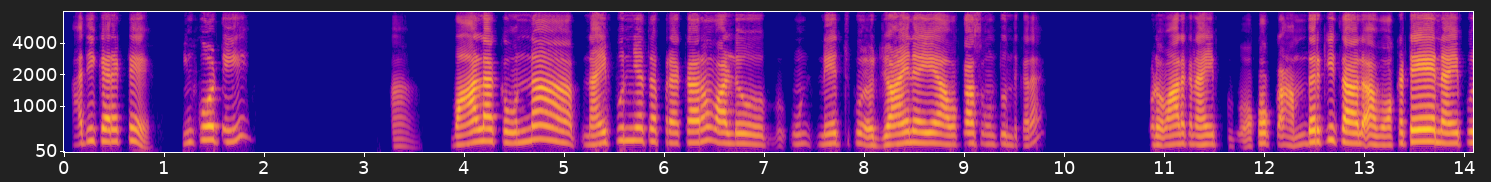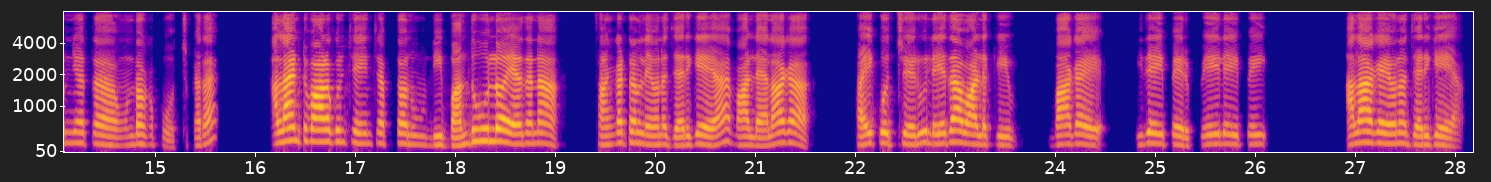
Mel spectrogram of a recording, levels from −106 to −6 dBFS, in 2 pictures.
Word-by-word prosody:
అది 250 +5 -7
కరెక్టే. 255 +1 -1 0.5
ఇంకోటి 285 0 -2 1.6
ఆ! - - -16 0.6
వాళ్ళకు 240 +5 +3
ఉన్న 250 +5 -5 0.6
నైపుణ్యత 265 +6 -4
ప్రకారం 230 +3 -1
వాళ్ళు, 215 -1 0 0.6
ఉన్ 210 - -19 0.2
నేర్చుకొ 215 +1 -9 0.3
జాయినయ్యే 220 +2 +2
అవకాశం 210 +2 -4
ఉంటుంది 190 -1 -15
కదా! - - -12 1.1
ఇప్పుడు 185 -1 -4
వాళ్ళకి 200 +1 +1
నై 185 +1 0 0.4
ఒక్కొక్క 215 +6 -6 0.2
అందరికీ 240 - -1
చాలా 220 -2 +6 0.2
ఒకటే 225 +6 +2 0.2
నైపుణ్యత 220 0 -3 0.3
ఉండకపోవచ్చు 185 -8 -5
కదా! 170 - -2 0.7
అలాంటి 265 +3 +7
వాళ్ళ 250 0 +10
గురించి 245 -1 -5
ఏం 210 - -9
చెప్తావు 210 0 -2
నువ్వు? 185 -1 -12
నీ 185 - -1
బంధువుల్లో 255 +9 +3
ఏదైనా 215 +1 +1 0.5
సంఘటనలేవైనా 195 -1 -1
జరిగాయా 180 +1 0 0.2
వాళ్ళెలాగా 180 +6 +2 0.6
పైకొచ్చారు? 210 0 -1
లేదా 215 +4 +4
వాళ్ళకి 190 -2 +1 0.6
బాగా 200 +1 +1 0.6
ఇదైపోయారు 200 -5 -3
ఫెయిలయిపోయి 200 0 -6 0.9
అలాగేవైనా 220 -2 +4
జరిగాయా? 180 -4 -3
215 Hz, 95 wpm, -24 LUFS, 190-230 Hz, 1.6 s, వాళ్ళ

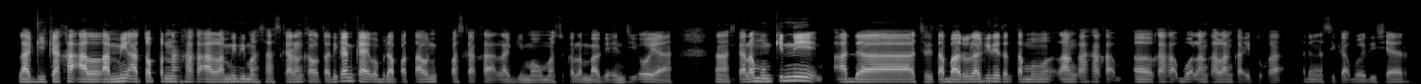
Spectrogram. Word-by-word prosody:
lagi 120 0 +1
Kakak 125 0 +4
alami 125 +3 +4
atau 130 +1 +3
pernah 135 -1 -4
Kakak 125 -2 -1
alami 120 +3 0
di 125 - -6
masa 115 0 -5
sekarang 120 +2 -1
kalau 115 -2 -4
tadi 110 +1 -5
kan 160 +5 +6
kayak 135 -6 +5
beberapa 115 +1 -4
tahun 120 +3 -5
pas 120 -1 -8
Kakak 110 -2 -6
lagi 105 -1 -9
mau 105 0 -11
masuk 105 0 -11
ke 110 - -10
lembaga 105 0 -6
NGO, 110 +4 -10
ya. 95 - -2 0.4
Nah, - - -3
sekarang 115 +6 0
mungkin 145 +5 0
nih 180 -1 +10 0.2
ada 125 0 0 0.6
cerita 120 -1 -4
baru 120 0 +3
lagi 130 +2 +2
nih 140 - +4
tentang 120 0 -5 0.3
langkah 120 0 -2
Kakak, - - -9
eee, 120 -1 -4
Kakak 120 0 -3
buat 125 - -8
langkah-langkah 115 -1 -3
itu, 110 - -15
Kak, 110 -1 -10 0.2
ada 120 - -16
nggak 105 - -15
sih, - - -16
Kak? - - -6
Boleh 105 -1 -11
di-share? 110 +2 -8
120 Hz, 205 wpm, -25 LUFS, 110-125 Hz, 0.6 s, nih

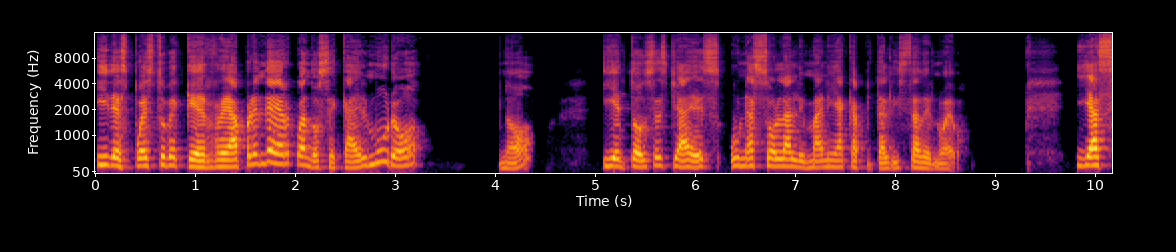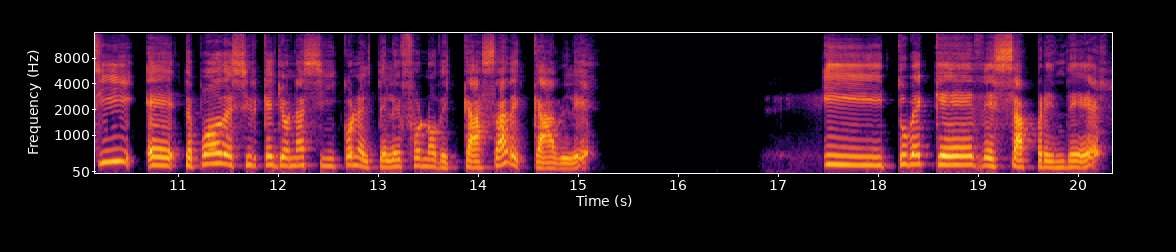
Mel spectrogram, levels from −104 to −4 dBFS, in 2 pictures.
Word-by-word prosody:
Y 230 0 0
después 200 -1 +1
tuve 215 -1 -2
que 175 -3 +5
reaprender 235 - +2
cuando 225 -9 +1
se 160 -2 -6
cae 155 0 -2
el 205 - -4
muro, 230 -5 -3 0.7
¿no? - - -6 0.7
Y 200 +1 0
entonces, 190 +2 -1
ya 170 -5 +2
es 165 +1 -2
una 200 0 -3
sola 195 -2 0
Alemania 170 0 -4
capitalista 150 -2 -5
de 140 -2 -5
nuevo. - - -9 1.1
Y 205 +2 +2
así, 285 +10 +3
eh, 215 -1 +3
te 205 - +2
puedo 250 +6 +4
decir 225 -4 -1
que 225 +2 +1
yo 210 -1 0
nací 205 -2 -5
con 210 0 -2
el 165 -1 -4
teléfono 180 +2 -3
de 155 -1 -6
casa, 155 0 +2
de - - -4
cable. 140 - -1 2.3
Y 220 -3 0
tuve 240 0 +1
que 225 -1 +6
desaprender, 170 -5 +1
200 Hz, 120 wpm, -22 LUFS, 170-225 Hz, 2.3 s, que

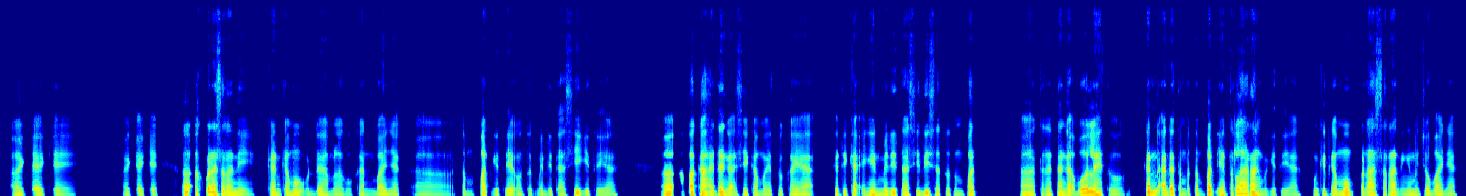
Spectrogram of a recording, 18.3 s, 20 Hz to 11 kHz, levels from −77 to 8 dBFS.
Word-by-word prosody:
Oke 110 -1 -4 0.2
oke. 90 - -7 0.8
Oke 105 -3 -10
oke, 90 - -7 0.4
eee, 150 - +6
aku - - -6
penasaran 140 -1 +4
nih. 95 -6 -2 0.2
Kan 135 +1 0
kamu 130 +1 -1
udah 95 +1 -2
melakukan 95 +2 -7
banyak, 90 +1 -1 0.2
eee, 80 -2 -10 0.2
tempat - - -1
gitu 95 - -8
ya - - +3
untuk 95 - -10
meditasi 85 +1 -6
gitu 85 - -10
ya. 80 0 -6 0.7
Eee, 110 0 +8
apakah 120 0 +4
ada 145 - +3
nggak - - +1
sih 115 - -1
kamu 95 -3 -5
itu - - -11
kayak, 90 -3 -1 0.2
ketika - - -1
ingin 105 -1 0
meditasi 100 +4 0
di 115 - +1
1 - - -5
tempat, 85 -2 -2 0.5
eee, 110 -1 +2
ternyata 105 +4 -5
enggak - - +3
boleh 115 +3 +7
tuh? 85 -3 -9 0.2
Kan 150 -2 +4
ada 100 0 +6
tempat-tempat 105 +6 0
yang 105 - +3
terlarang 105 +1 +6
begitu 80 -1 -9
ya. 85 - -6 0.2
Mungkin 95 - -3
kamu 105 +4 +3 0.2
penasaran 95 +4 +2
ingin 100 - -5
mencobanya. 90 -2 -1
100 Hz, 170 wpm, -26 LUFS, 90-110 Hz, 0.8 s, Eee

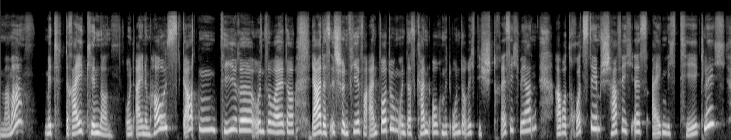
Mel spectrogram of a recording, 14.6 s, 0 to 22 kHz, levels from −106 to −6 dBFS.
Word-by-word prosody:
Mama 155 +1 0 0.6
mit 210 +2 -3
3 200 +6 +4
Kindern 215 - 0 0.2
und 180 +2 -5
einem 185 0 0
Haus, 355 +7 +3
Garten, 300 -1 0
Tiere 285 +1 +3
und 260 -1 -1
so 260 0 0
weiter. 235 0 +1 0.4
Ja, 220 +6 +10
das 220 -2 +2
ist 230 - +3
schon 235 -5 +3
viel 255 +4 0
Verantwortung 280 +6 0
und 220 -2 -3
das 200 0 -3
kann 215 +5 0
auch 230 -1 -3
mitunter 215 +2 -4
richtig 215 -4 -7
stressig 290 +6 -5
werden. 280 +7 -1 0.4
Aber 210 +2 -1
trotzdem 305 - 0
schaffe 240 +2 0
ich 255 -3 -6
es 250 0 -1
eigentlich 215 -3 -4
täglich, 370 - 0
235 Hz, 135 wpm, -27 LUFS, 210-285 Hz, 0.6 s, Ja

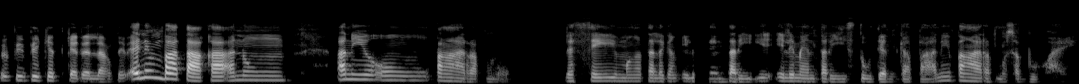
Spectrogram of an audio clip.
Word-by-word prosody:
Pipikit 185 -1 -3
ka - - +1
na 140 -1 +1
lang 130 -1 -1
din, 145 - -10
eh, 265 - +6
nung 320 -1 0
bata 245 - +9
ka 185 0 +6
anong, 200 0 -6 0.5
ano 230 +1 +4
yoong 200 -4 -6
pangarap 155 -9 -1
mo? 125 - -22 0.5
Let's 150 0 -6
say 160 -1 -2
yung 150 -1 -10
mga 150 0 -11
talagang 145 0 -7
elementary 135 0 -6
elementary 140 -4 -6
student 125 -3 -6
ka 120 - -8
pa 115 -1 -7
ano 180 +2 -11
yung - - -32
pangarap 155 -6 -1
mo 130 - -18
sa - - -6
buhay? 120 -1 -15
160 Hz, 165 wpm, -25 LUFS, 140-195 Hz, 0.5 s, bata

